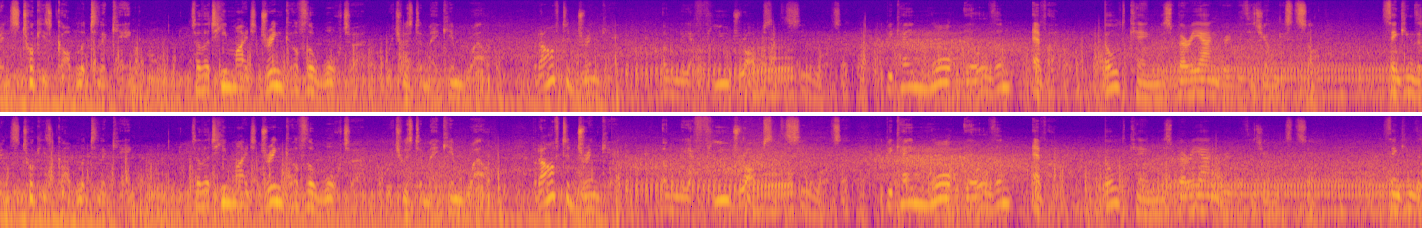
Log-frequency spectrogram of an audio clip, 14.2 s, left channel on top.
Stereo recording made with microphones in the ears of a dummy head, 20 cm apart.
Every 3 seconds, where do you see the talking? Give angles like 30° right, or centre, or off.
30° left, 10° right, 30° right, 20° left, 60° left.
